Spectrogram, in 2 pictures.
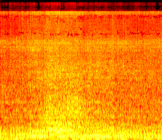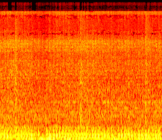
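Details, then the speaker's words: Honda Spacy/Beat carburettor scooter idling before repair; idle drifts up and down, unstable, slow to return, hunting from shifted carburettor vacuum diaphragm. "jadi dia ini ada masalah gasnya enggak stabil ataupun langsamnya ya jadi coba kita Hidupin dulu"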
